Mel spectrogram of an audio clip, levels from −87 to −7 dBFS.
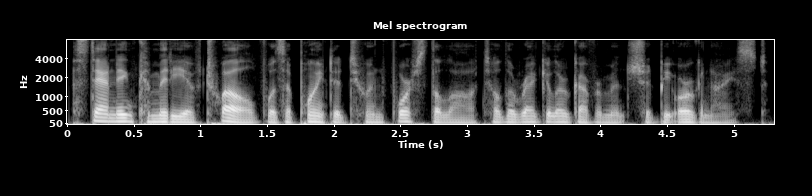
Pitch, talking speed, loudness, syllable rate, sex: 95 Hz, 205 wpm, -20 LUFS, 6.4 syllables/s, male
